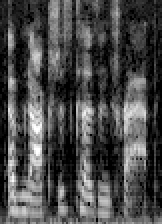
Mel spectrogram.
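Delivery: usual speaking voice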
